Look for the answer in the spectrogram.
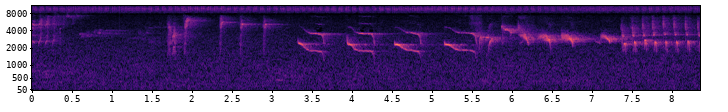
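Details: Song thrush (Turdus philomelos) in song. Sparse sharp notes open the clip, then chains of repeated downward-slurred whistles and twittering phrases build in loudness. A fast stuttering note series closes it, against low steady hiss.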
